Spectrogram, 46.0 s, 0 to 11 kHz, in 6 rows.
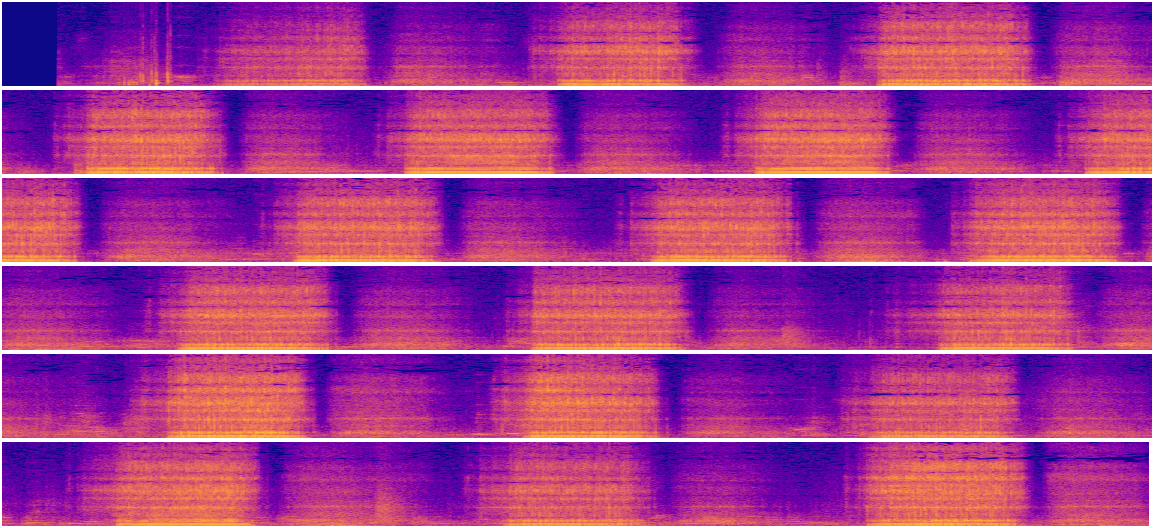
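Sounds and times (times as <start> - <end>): quiet breaths: 0.4 - 45.9
man snoring loudly: 1.4 - 2.9, 3.5 - 4.7, 5.7 - 7.4, 8.1 - 9.6, 10.2 - 11.7, 12.6 - 14.2, 14.8 - 16.4, 17.2 - 18.8, 19.6 - 22.8, 24.0 - 25.6, 26.5 - 27.6, 29.0 - 30.7, 31.7 - 33.3, 34.0 - 35.6, 36.2 - 38.0, 39.0 - 40.8, 41.6 - 42.7, 44.0 - 45.8.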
